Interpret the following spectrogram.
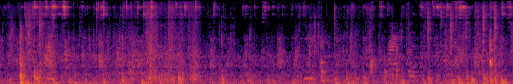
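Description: A Dogo Argentino whining and whimpering at the front door, left behind while another dog goes out for a walk, with a few sharp knocks.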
